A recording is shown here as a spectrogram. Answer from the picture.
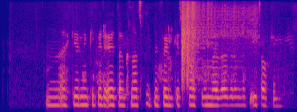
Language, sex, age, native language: Icelandic, male, 11, Icelandic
